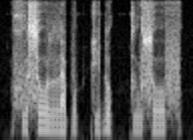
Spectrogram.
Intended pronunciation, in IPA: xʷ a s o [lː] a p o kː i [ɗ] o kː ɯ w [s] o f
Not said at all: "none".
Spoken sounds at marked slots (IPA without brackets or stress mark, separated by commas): lː, ɗ, s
